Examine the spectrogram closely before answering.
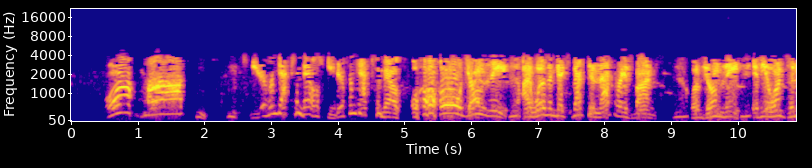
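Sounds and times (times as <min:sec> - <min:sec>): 
speech: 0:00.5 - 0:10.8
parrot squawking: 0:00.6 - 0:02.7, 0:08.4 - 0:10.8
laughter: 0:05.1 - 0:10.8.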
